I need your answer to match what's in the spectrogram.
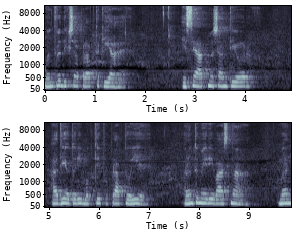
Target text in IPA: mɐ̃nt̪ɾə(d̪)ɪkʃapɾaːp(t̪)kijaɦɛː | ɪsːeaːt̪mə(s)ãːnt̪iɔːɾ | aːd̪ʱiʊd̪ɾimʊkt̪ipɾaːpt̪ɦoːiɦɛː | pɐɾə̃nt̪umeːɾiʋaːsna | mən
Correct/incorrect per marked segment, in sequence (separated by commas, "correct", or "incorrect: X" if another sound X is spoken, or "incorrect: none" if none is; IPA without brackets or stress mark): correct, correct, incorrect: ʃ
